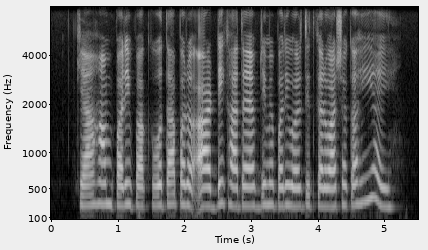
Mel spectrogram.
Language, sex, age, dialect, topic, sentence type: Magahi, female, 51-55, Central/Standard, banking, statement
